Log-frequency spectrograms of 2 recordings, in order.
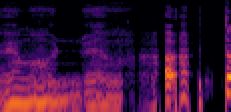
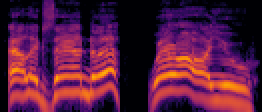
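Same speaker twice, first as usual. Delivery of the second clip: raised, high calling voice; 5 semitones higher than usual. Acted. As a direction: call across the room. Calling out to Bell.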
